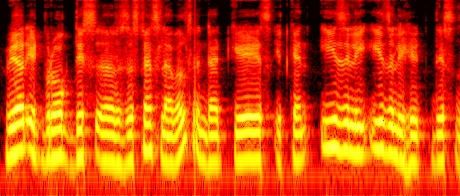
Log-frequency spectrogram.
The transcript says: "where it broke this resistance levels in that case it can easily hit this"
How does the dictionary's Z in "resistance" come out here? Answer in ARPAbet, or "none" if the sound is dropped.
Z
